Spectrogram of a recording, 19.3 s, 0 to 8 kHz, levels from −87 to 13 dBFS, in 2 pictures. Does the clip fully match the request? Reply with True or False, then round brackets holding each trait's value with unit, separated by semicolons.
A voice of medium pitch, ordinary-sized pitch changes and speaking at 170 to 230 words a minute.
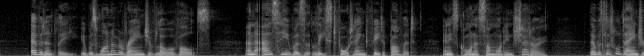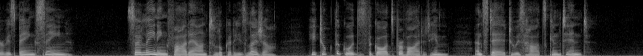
False (170 Hz; 7.5 semitones; 175 wpm)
